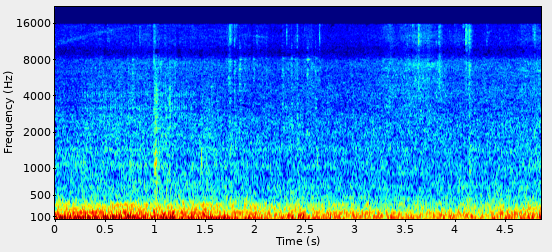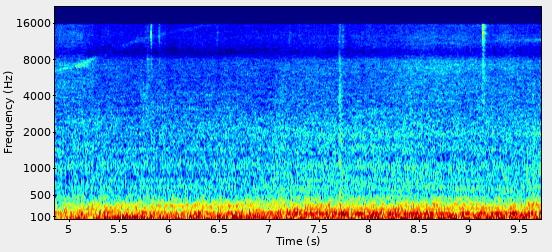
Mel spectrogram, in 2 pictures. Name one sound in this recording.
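Loose fittings rattle and click inside the bus.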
